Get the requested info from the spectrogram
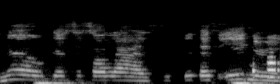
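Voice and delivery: high-pitched, slow, sing-song delivery. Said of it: "listening to a video of [name]".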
